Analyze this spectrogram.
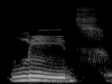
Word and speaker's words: leads: Pronounced leads.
